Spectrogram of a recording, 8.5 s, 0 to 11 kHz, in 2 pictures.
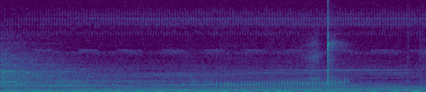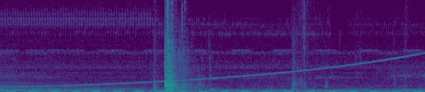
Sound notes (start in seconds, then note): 1.7 tone oscillating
